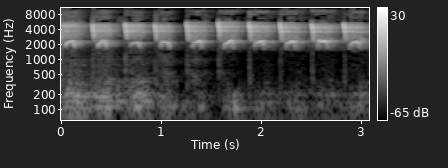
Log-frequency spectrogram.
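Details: Olive-backed tailorbird, energetic song used as a lure and master recording for training oriental magpie-robins: a rapid series of sharp, high, slightly downslurred chip notes, about three each second, steady and insistent, with faint low rumble beneath.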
